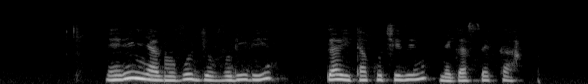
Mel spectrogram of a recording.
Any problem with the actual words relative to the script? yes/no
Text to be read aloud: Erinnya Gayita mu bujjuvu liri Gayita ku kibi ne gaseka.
yes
